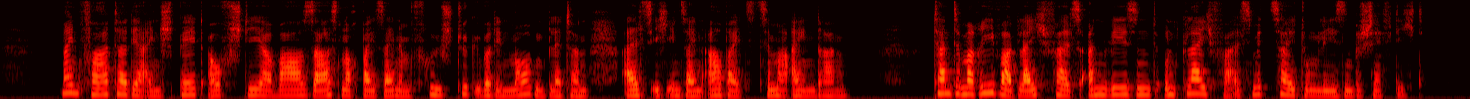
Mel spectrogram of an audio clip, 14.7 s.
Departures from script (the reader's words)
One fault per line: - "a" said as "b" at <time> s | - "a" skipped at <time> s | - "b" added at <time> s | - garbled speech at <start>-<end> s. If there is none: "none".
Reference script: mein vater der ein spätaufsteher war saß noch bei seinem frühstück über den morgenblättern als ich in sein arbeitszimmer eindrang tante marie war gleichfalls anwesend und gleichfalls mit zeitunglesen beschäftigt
none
